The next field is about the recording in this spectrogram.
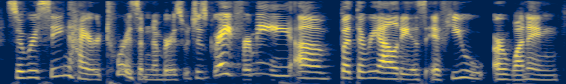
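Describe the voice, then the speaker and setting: A woman's voice: fairly high pitch, lively intonation, normal speed, fairly bright tone. A woman who owns a luxury travel agency, a podcast guest chatting upbeat and telling client stories. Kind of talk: podcast interview.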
